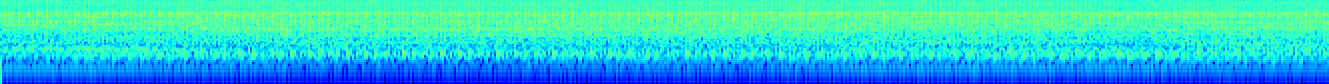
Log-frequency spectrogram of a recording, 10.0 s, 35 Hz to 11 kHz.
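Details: 2006 Saturn ION Redline with GMR cams and stock hydraulic lifters: fast even ticking, three or four a second, over a steady idle; lifter tick, owner plans solid lifters.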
